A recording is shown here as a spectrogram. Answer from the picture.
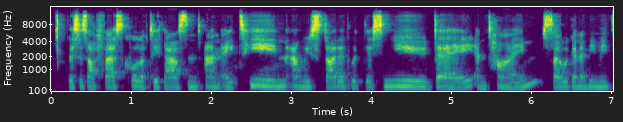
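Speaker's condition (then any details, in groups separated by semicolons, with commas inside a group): No condition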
